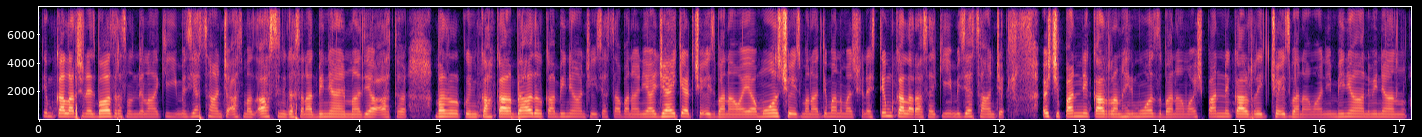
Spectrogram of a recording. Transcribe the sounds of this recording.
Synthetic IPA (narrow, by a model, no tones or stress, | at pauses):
t̪imkɐlɐɾt͡ʃʰinɐsʲbɐːzɾɐsmɐzmilãːkimisjɐt͡sʰaːnt͡ʃʰiɐt̪mɐzɐsɨnʲɡɐsɐnɐːt̪̚binʲjaːnmɐzjaːɐt̪ʰ | bɐd̪ɐlkunʲkãːkɐbɐːd̪ɐlkãːbinʲjaːnt͡ʃʰiisʲjɐt͡saːbɐnaːnjaːd͡ʒaːjkʲeʈt͡ʃʰiisʲbɐnaːʋaːnjaːmoːzt͡ʃʰiis̬ʲmɐnaːnʲt̪imɐnmɐzt͡ʃkʰinɐsʲt̪imkɐlɐɾɐsakimisjɐt͡sʰaːnt͡ʃʰiəsʲt͡ʃʰipɐnːikɐlɾɐnɦɨmoːzbɐnaːʋãət͡ʃʰi̥pɐnːikɐlɾikt͡ʃʰiis̬ʲbɐnaːʋaːnibinʲaːnʋinʲaːn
